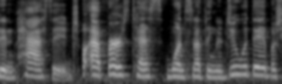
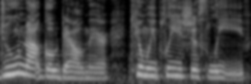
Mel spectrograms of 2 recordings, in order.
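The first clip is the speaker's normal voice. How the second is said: earnest, pleading, begging tone. Retelling a movie scene where Tess begs Keith: imitating someone begging. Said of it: "Tess is begging him".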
